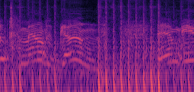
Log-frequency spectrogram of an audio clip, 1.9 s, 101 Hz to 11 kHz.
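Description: Rapid gunfire from an aircraft in the video game Far Cry 5, a quick regular rattle of shots running across the whole stretch with brief pauses, under a person talking.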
